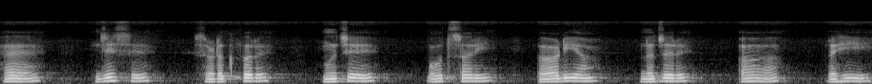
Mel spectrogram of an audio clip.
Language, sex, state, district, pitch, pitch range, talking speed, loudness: Hindi, male, Rajasthan, Bikaner, 150 Hz, 140-155 Hz, 80 wpm, -16 LUFS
